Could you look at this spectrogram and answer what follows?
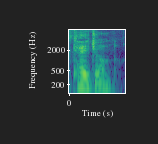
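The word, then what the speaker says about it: cajón: Yeah, I think the correct pronunciation is cajon. Cajon? Cajon? Cajon. Cajon. It's a Spanish word.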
